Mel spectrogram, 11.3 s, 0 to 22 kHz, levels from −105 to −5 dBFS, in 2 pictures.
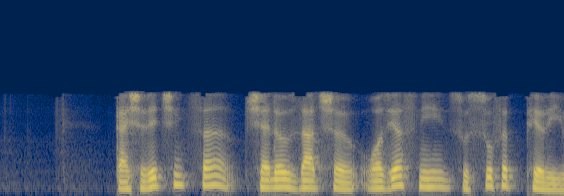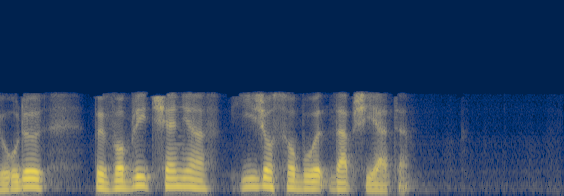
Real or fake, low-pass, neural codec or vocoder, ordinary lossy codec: fake; 3.6 kHz; codec, 16 kHz, 0.2 kbps, FocalCodec; MP3, 32 kbps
